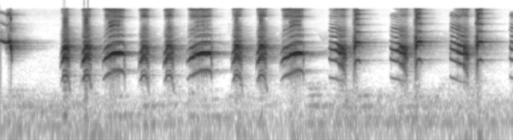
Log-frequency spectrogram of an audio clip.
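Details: Long-tailed shrike giving harsh, grating notes in an uneven series, some with a nasal ringing quality and others more scratchy, used as a recording to provoke shrikes into excitement.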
